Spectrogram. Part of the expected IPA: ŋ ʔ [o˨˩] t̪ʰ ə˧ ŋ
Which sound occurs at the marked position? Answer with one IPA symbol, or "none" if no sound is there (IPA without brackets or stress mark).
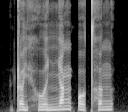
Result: o˨˩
